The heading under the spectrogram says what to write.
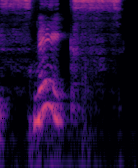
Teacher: When I feel my throat, no, it's not buzzing when I make k, k, k, which means it's unvoiced, which is why when we say snakes, we make the S sound because it's following that unvoiced K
